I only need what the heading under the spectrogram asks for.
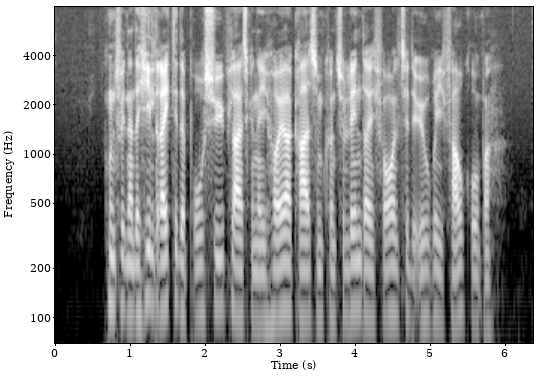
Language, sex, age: Danish, male, 21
